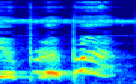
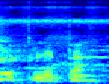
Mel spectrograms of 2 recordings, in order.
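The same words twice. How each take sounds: First: High, tearful insistence that she isn't crying; crying denial. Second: Said in the usual way. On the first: Real, not acted. Mother telling the nurse she isn't crying, sobbing. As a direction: protest through sobs. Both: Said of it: "Elle dit, pourquoi tu pleures".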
